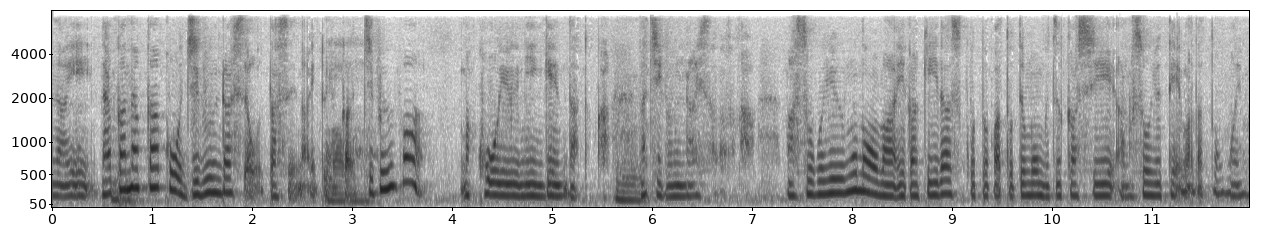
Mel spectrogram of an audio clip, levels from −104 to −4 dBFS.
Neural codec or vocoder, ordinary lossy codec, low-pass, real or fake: codec, 16 kHz, 8 kbps, FunCodec, trained on Chinese and English, 25 frames a second; AAC, 48 kbps; 7.2 kHz; fake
